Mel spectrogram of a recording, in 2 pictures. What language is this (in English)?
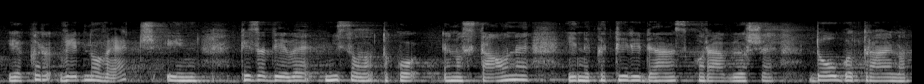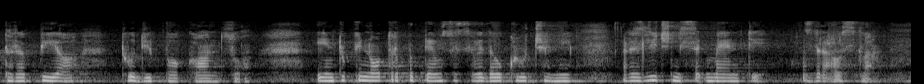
Slovenian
